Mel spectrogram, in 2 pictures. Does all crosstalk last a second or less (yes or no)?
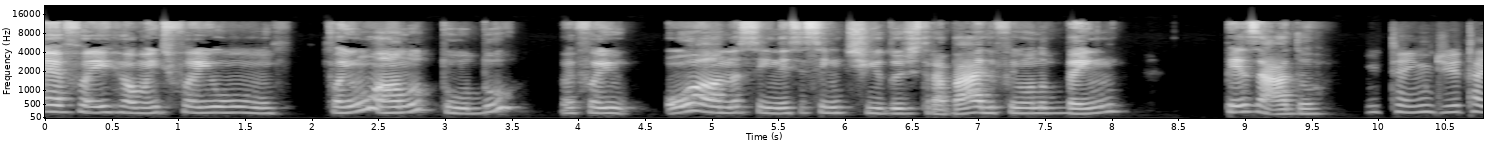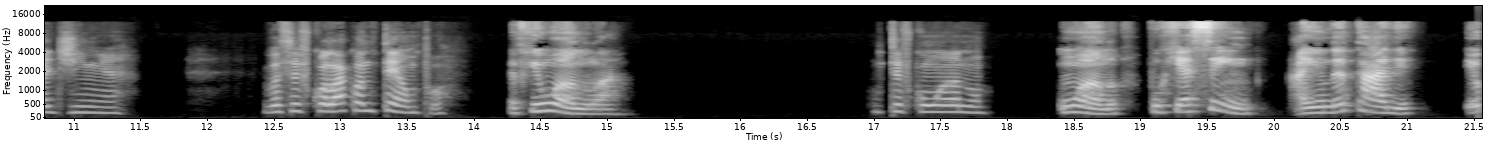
yes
